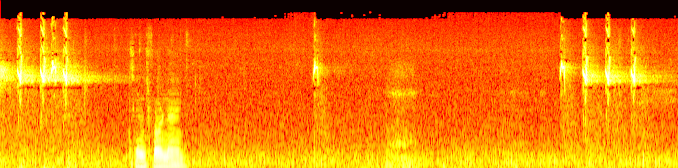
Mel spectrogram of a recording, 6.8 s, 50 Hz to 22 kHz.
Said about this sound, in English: Sorry, there's perhaps a lone wild bird here at Barfoot Park calling from the trees. It sounds like a type 6. Wild bird here.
